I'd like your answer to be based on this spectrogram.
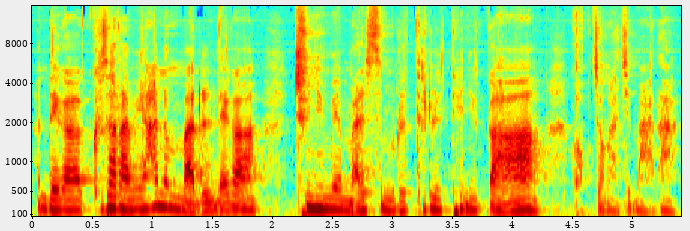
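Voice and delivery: soft, hushed and calm, near a whisper; calm reassurance. Retold or imitated. Mother soothing her worried son, soft and calm. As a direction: quietly settle your son down. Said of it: "그래서 내가".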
